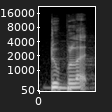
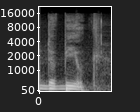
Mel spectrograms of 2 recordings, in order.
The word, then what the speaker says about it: Dubuque: Dublet. Help me pronounce his last name. Just help me. Andrew Dubuque. Dubuque. Thank you so much.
